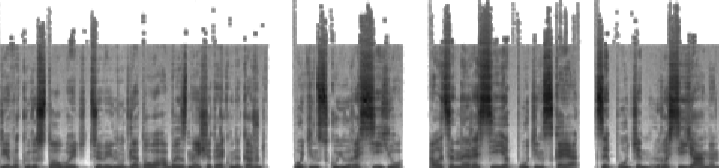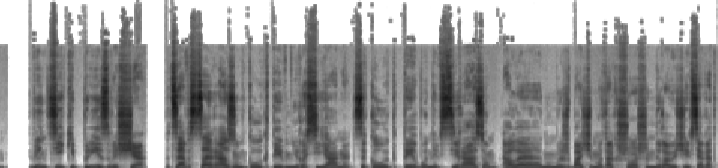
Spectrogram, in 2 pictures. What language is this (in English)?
Ukrainian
